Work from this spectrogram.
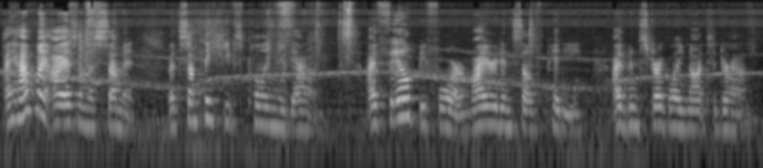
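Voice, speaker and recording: A woman's voice: fairly low pitch, unhurried, slight background noise, low-quality recording. A middle-aged woman, an amateur poet, reading a confessional poem aloud.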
